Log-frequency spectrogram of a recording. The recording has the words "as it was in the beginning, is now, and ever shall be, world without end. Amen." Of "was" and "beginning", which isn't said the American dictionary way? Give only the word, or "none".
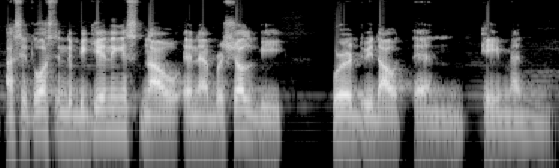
was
